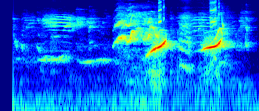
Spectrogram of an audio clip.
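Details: Cockatiel from a breeding pair giving two loud, rising, slightly harsh whistled calls about half a second apart, over faint background chirping.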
